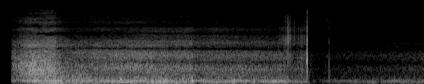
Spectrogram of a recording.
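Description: A van driving past close by on the highway, a steady rush of engine and tyre noise over a low hum that is loudest in the first half second. About three seconds in there is a sharp click, and the sound then drops off sharply.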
